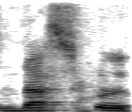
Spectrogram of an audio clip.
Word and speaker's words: VSEPR: a move that makes exactly no sense we pronounce that matter all right we call this Vesper theory what I want to talk about is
